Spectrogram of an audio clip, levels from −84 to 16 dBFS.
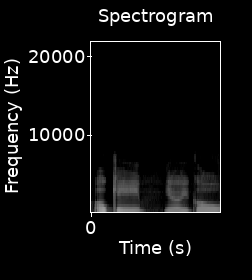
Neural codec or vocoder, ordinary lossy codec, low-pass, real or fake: none; none; none; real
